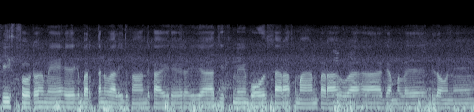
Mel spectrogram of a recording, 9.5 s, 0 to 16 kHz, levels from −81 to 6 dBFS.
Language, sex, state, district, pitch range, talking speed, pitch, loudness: Hindi, male, Punjab, Fazilka, 105-110 Hz, 125 wpm, 105 Hz, -17 LUFS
